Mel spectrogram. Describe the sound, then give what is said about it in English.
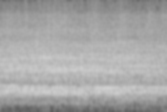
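A steady roar of applause and cheering from a crowd for the picking of Jose Altuve in a draft, loud and sustained throughout, with dense clapping and a bright whistle-like tone riding above the noise. “But now, give me applause because I am picking Jose Altuve.”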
